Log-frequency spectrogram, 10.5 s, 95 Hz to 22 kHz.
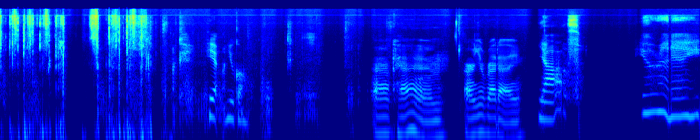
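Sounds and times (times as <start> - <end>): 
playing cards being shuffled: 0.0 - 2.7
speech: 3.1 - 4.6, 5.6 - 8.8, 9.6 - 10.4.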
